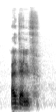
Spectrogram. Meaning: sibling
- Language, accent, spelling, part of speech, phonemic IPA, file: French, France, adelphe, noun, /a.dɛlf/, LL-Q150 (fra)-adelphe.wav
